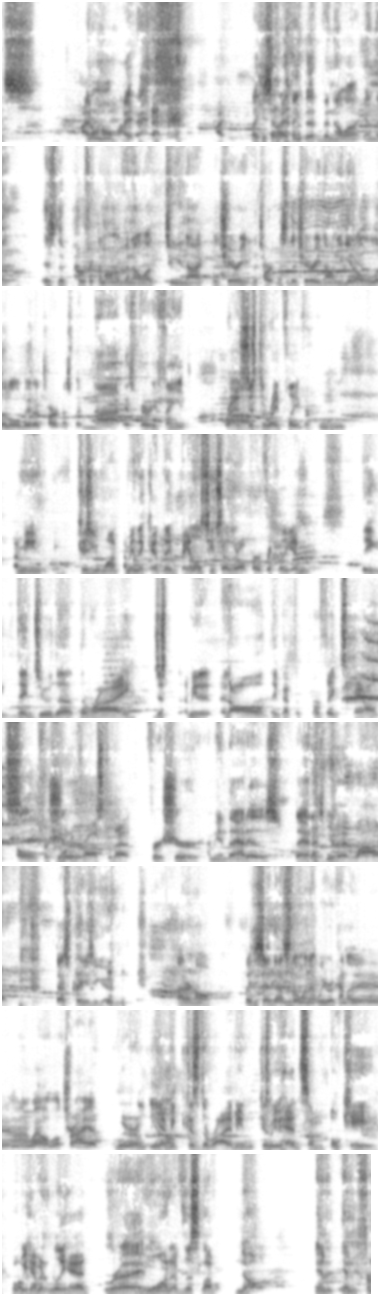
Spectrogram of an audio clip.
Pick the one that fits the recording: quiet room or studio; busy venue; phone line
busy venue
